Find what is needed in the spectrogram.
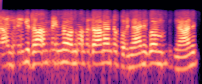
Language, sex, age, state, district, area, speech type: Malayalam, male, 45-60, Kerala, Alappuzha, urban, conversation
